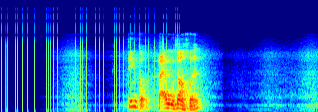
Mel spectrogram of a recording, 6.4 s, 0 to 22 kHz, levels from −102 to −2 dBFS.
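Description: A train of clicks runs from 0.03 s to 3.6 s: around forty short pulses at roughly 9.5 per second, spaced unevenly. Each has much the same sharp shape and peaks about 5 dB above the surrounding sound, so it is heard as an irregular ticking or popping laid over the audio, including in quieter stretches. The likely cause is interference from nearby equipment or a faulty connection or power supply injecting repeated pulses into the signal path.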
